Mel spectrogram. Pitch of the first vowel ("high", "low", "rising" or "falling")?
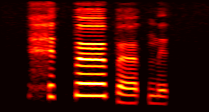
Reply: high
